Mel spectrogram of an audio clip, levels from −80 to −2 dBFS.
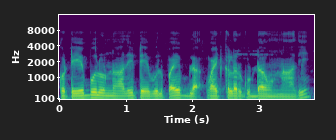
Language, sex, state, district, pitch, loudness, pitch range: Telugu, male, Telangana, Mahabubabad, 100 Hz, -17 LUFS, 95-110 Hz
